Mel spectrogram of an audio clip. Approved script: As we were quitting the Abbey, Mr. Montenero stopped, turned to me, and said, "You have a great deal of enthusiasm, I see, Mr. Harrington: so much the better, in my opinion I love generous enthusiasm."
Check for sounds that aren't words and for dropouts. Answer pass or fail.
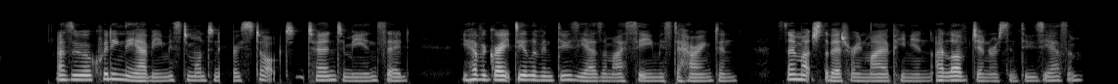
fail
